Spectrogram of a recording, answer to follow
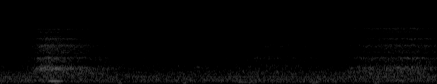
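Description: Faint breathing through the nose, two slow breaths: one about half a second in, the other starting near the end, over near-silent room tone.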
